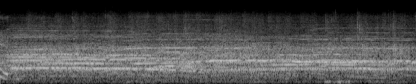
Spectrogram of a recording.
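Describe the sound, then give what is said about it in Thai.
A large crowd screams and cheers continuously, a dense, loud wall of high-pitched shrieks that stays steady for the whole stretch, with no clear speech over it. “เอาละมันจะกินเวลาต้องเสียงกรี๊ดเนี่ยแหละนะ”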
